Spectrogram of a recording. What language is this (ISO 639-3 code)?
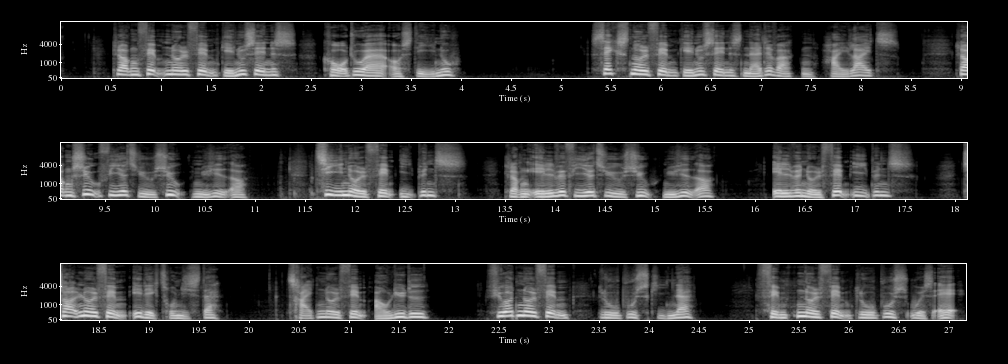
dan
